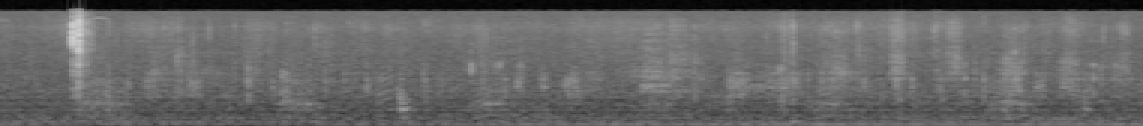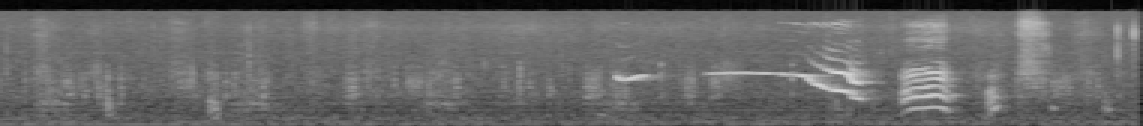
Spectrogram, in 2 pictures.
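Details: Siberian Husky puppy giving a drawn-out whine near the end: a high, steady tone that bends downward, then a few short, sharp yelps. Quiet room noise and faint rustling come before it.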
